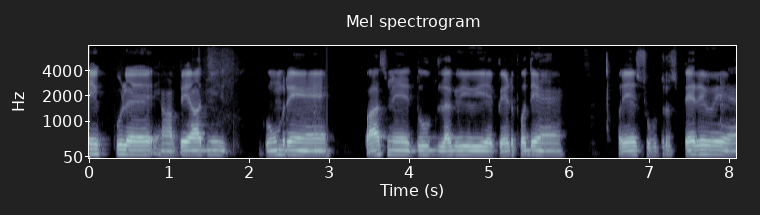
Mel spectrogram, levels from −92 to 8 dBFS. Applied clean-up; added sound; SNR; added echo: none; none; none; none.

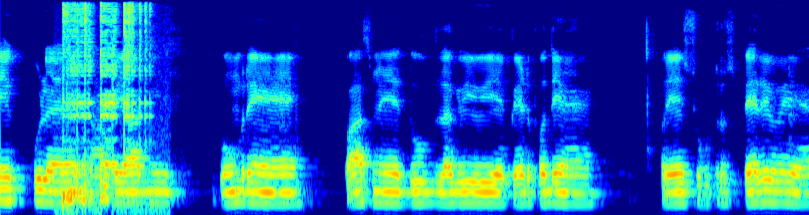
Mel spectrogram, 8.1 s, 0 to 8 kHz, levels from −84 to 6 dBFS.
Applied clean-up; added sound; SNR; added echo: none; Fart; -1 dB; reverberation time 0.3 s.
